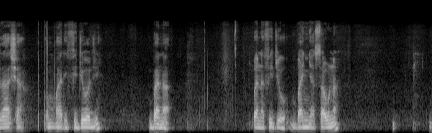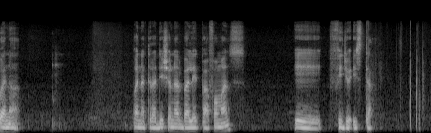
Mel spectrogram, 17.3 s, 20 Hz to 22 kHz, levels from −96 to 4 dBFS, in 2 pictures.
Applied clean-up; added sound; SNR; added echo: none; none; none; none.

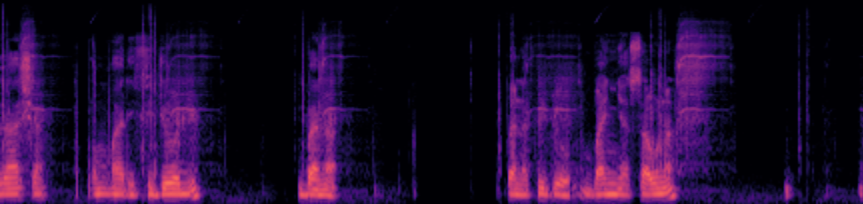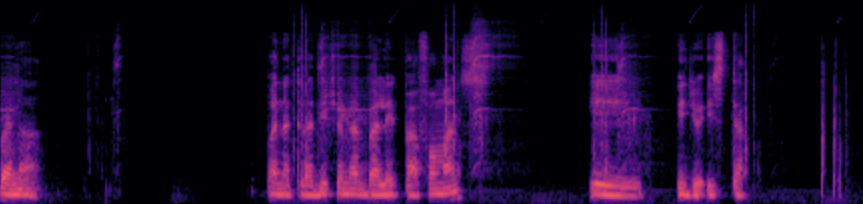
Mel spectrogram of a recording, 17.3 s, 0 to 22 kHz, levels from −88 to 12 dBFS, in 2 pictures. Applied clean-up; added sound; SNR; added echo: neural mask model RNNoise.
